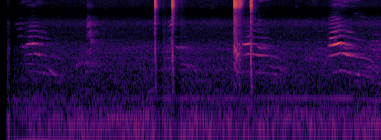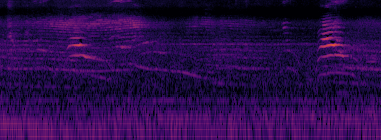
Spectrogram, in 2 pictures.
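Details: Persian cat with her adopted kittens walking in a garden and watching rabbits; high, thin arching meows come at irregular intervals, with a few sharp clicks and a faint low hum behind.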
